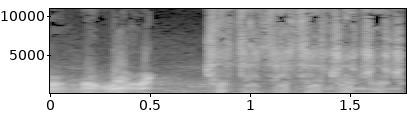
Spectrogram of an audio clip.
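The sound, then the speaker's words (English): Gears on a small homemade machine grind against each other, shimmed so they catch, producing a harsh, rattling mechanical scrape with rapid irregular clicks after a brief voice at the start. “So I actually did have like a couple gears that I shimmed so they would grind each other just so I could be like, what's grinding your gears?”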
